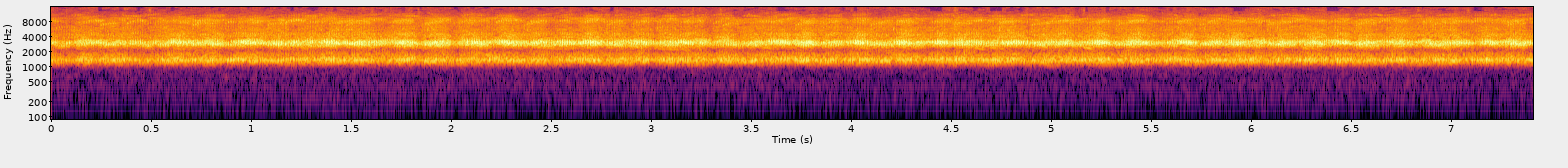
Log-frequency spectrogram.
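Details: Midnight in early summer at a rice paddy in Kōnosu, Saitama Prefecture, Japan: many frogs croak together along the field's ridge, a thick, unbroken chorus of rapid overlapping calls, captured on a TASCAM Portacapture X8.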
